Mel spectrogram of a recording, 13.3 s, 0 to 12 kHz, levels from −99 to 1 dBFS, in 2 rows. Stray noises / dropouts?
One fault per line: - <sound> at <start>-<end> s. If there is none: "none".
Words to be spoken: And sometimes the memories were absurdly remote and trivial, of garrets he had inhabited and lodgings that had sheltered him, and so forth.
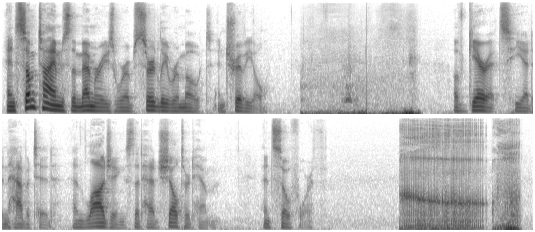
- bark at 3.7-5.3 s
- breath at 11.6-13.2 s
